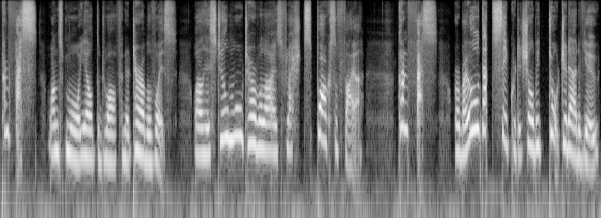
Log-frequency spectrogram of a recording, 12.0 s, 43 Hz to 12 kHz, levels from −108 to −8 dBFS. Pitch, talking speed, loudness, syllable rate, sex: 255 Hz, 160 wpm, -20 LUFS, 4.7 syllables/s, female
